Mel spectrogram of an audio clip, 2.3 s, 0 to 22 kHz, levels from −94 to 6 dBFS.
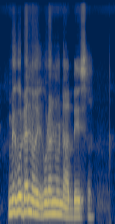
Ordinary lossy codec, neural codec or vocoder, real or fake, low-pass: none; autoencoder, 48 kHz, 32 numbers a frame, DAC-VAE, trained on Japanese speech; fake; 19.8 kHz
